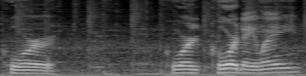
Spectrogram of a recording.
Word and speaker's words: Coeur d'Alene: I think from what I read in other people's YouTube videos in the comment section, this is pronounced Coeur d'Alene, something like that.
